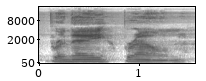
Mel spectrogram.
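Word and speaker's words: Brené Brown: that's my own loss I believe her name would be pronounced brine Brown she described herself as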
